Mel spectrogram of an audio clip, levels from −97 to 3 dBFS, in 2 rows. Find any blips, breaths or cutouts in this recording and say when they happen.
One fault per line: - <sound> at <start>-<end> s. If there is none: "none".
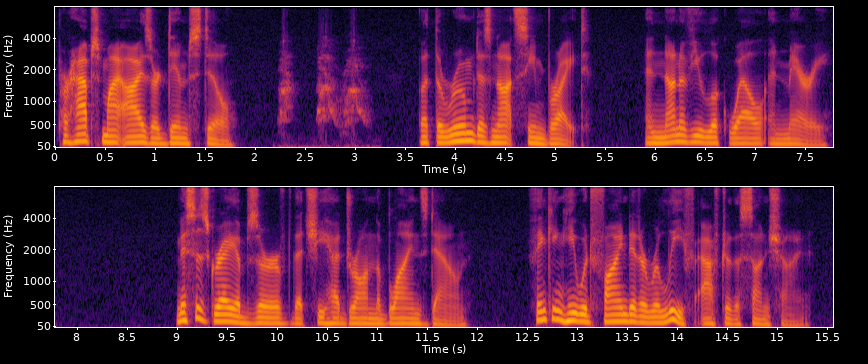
- bark at 2.2-3.3 s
